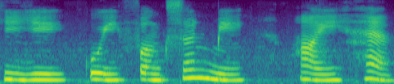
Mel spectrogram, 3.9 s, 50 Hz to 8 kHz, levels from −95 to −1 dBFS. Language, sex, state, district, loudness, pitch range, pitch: Hindi, female, Punjab, Fazilka, -12 LUFS, 210-235 Hz, 215 Hz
